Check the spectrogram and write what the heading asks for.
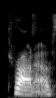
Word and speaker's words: Toronto: Toronto, sorry, you don't pronounce the T. – Oh. – You don't pronounce the second T.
